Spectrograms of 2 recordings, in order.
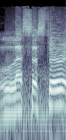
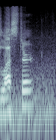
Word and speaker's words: Leicester: It's not Leicester. It's Leicester.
